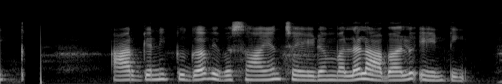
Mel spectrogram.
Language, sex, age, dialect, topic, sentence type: Telugu, female, 18-24, Utterandhra, agriculture, question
